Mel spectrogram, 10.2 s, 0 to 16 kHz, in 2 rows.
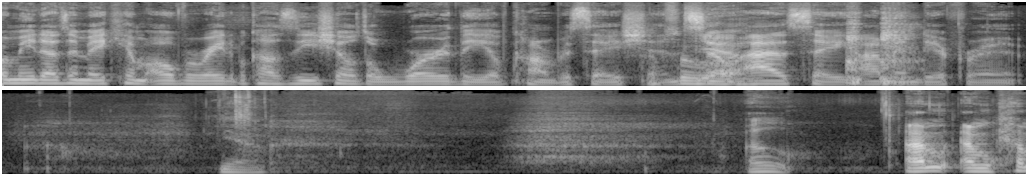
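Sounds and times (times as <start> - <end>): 
speech: 0.0 - 5.2, 6.2 - 6.6, 8.8 - 10.2
deep audible gasping breath drawn in: 5.2 - 8.6.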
